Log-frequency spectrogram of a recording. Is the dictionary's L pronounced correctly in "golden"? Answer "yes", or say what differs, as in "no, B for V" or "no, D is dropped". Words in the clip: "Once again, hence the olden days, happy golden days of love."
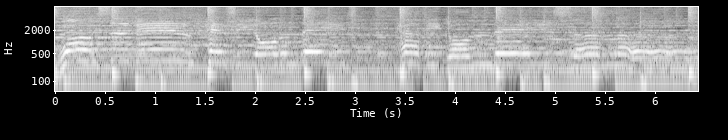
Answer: no, L is dropped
